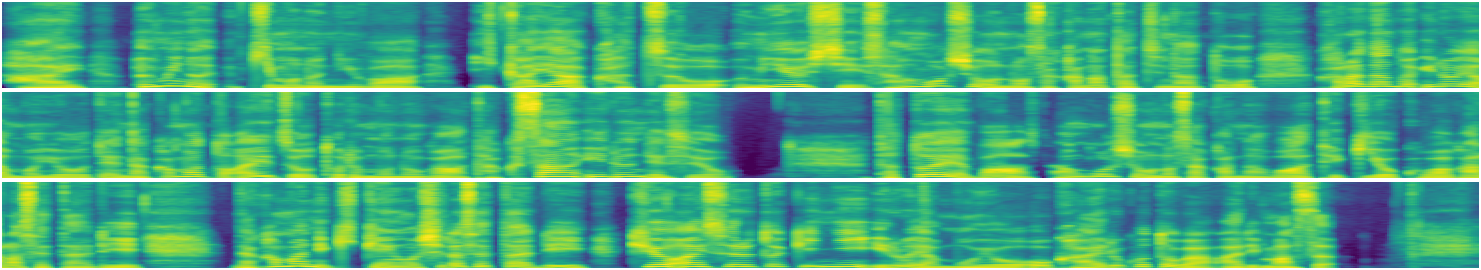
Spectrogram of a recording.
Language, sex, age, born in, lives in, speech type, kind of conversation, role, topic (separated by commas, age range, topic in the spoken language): Japanese, female, 40-44, Japan, Japan, read, expert-assistant, expert, なぜタコは墨を吐くのか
